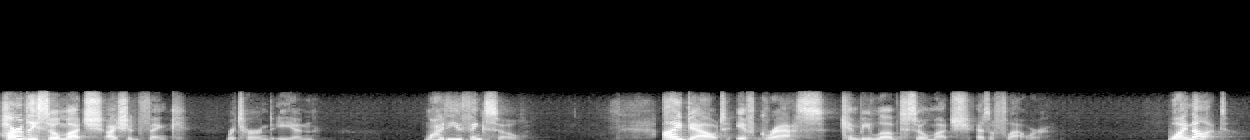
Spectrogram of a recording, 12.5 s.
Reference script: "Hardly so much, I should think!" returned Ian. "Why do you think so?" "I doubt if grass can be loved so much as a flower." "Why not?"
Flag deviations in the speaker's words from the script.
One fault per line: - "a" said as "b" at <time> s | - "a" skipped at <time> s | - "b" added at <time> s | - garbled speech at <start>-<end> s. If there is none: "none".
none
